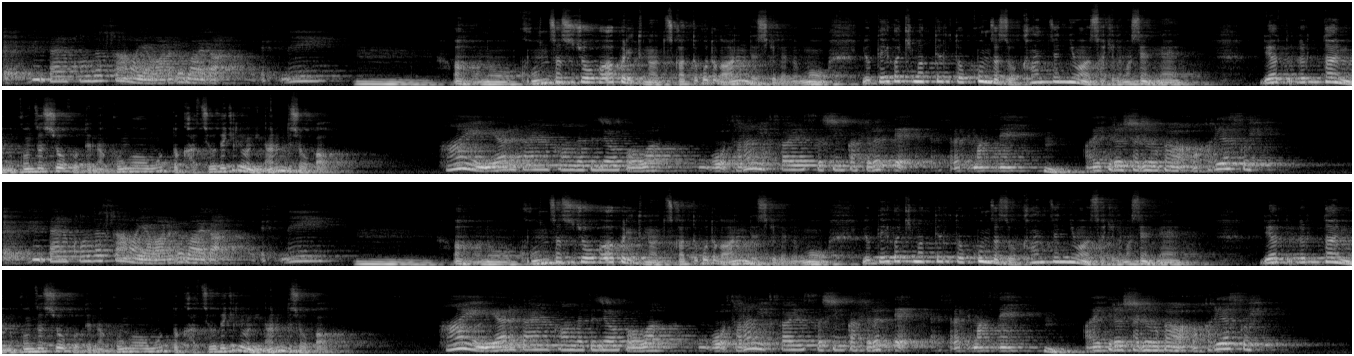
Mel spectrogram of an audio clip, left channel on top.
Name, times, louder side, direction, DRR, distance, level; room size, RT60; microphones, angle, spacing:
voice 1, 0.0-3.2 17.9-20.1 20.4-23.6 24.3-26.0, equal, 15° right, 0 dB, 3.0 m, -24 dB
voice 2, 3.5-11.8 12.2-12.3 12.6-16.8 23.9-24.1, equal, 20° left, 5 dB, 2.9 m, -23 dB
30.0 x 20.5 x 9.5 m, 1.3 s
head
